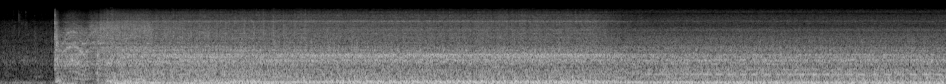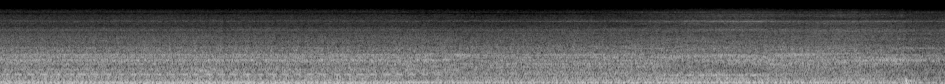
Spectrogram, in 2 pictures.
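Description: A 1992 Ford F150 engine under restoration cranks and fires, then settles into a loud, steady running idle up close that carries on for the rest of the stretch without a break.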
